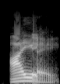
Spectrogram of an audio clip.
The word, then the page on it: IAA: American English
